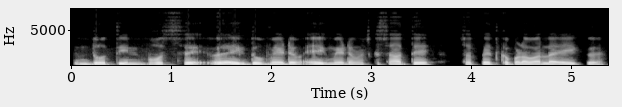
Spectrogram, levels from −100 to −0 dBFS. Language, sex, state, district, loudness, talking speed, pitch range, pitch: Hindi, male, Uttarakhand, Uttarkashi, -17 LUFS, 190 wpm, 95-105 Hz, 100 Hz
